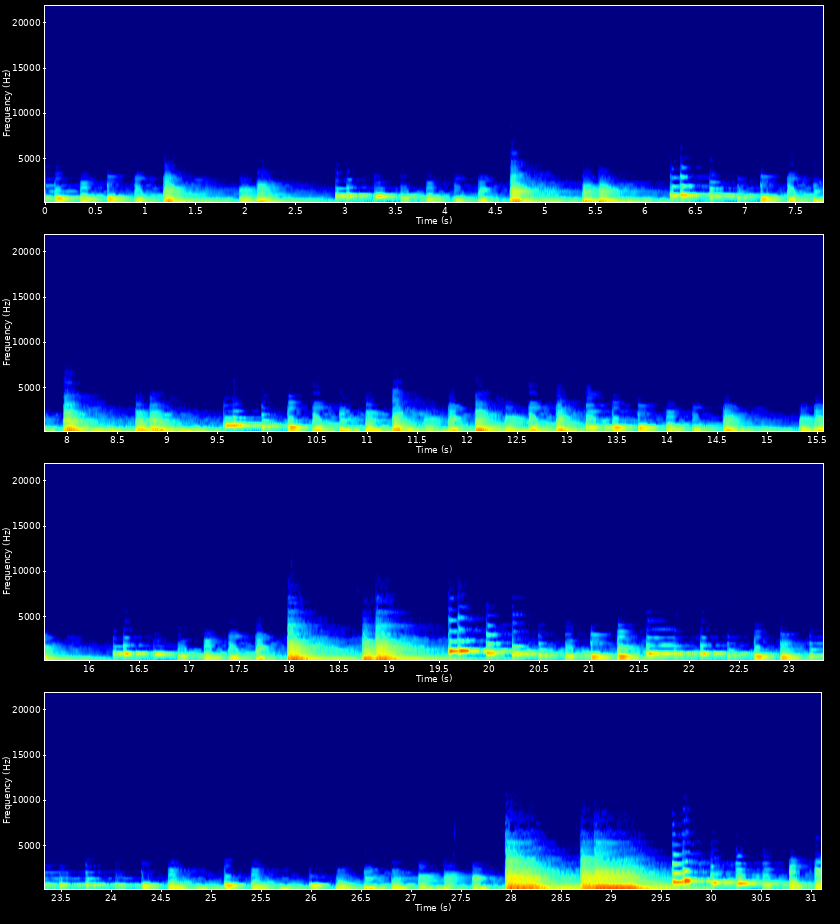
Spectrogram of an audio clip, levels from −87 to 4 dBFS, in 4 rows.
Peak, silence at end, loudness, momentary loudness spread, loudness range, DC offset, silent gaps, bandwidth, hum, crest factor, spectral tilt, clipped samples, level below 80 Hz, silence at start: -6 dBFS; 0 s; -29 LUFS; 18 LU; 14 LU; under 0.1%; none; 6.4 kHz; none; 22 dB; -9 dB/octave; under 0.1%; -50 dBFS; 0 s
